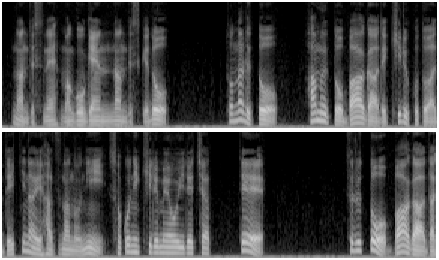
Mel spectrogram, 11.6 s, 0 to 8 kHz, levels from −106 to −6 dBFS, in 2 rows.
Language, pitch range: Japanese, 85-125 Hz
